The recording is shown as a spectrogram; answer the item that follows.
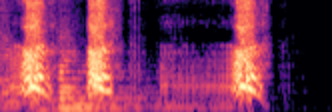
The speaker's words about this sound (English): But then we asked about Casey again, and she just started full-fledged barking.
